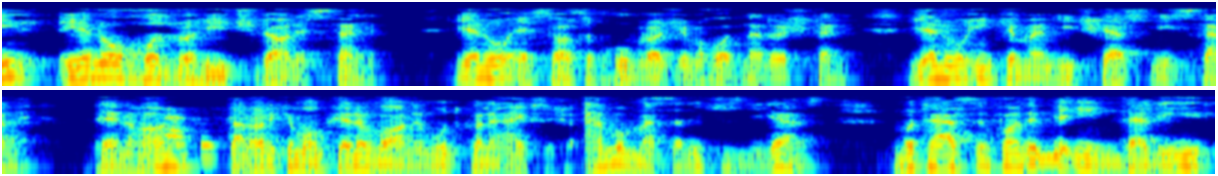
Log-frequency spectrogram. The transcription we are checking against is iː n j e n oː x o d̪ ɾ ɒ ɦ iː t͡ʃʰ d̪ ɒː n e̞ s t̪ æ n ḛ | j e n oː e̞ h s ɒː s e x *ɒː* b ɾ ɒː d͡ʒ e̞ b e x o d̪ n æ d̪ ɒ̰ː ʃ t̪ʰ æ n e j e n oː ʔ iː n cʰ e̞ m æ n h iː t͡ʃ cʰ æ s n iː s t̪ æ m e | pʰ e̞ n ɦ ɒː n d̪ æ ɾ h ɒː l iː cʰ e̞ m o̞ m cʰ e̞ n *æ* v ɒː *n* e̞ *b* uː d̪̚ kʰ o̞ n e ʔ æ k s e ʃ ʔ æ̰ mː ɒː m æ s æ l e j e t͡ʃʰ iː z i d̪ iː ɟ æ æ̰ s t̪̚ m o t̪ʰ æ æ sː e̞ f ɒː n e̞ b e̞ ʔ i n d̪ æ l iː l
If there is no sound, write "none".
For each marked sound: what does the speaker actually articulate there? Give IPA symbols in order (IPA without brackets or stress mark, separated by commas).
uː, e, n, m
